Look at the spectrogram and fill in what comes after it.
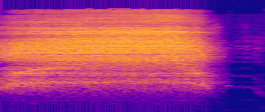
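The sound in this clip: A skull-shaped Aztec whistle gives one long, loud, harsh and breathy scream lasting about two seconds before cutting off, leaving a faint thin trailing tone.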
